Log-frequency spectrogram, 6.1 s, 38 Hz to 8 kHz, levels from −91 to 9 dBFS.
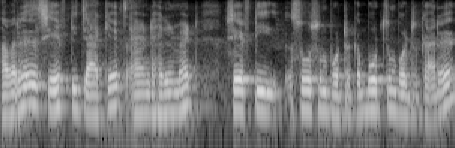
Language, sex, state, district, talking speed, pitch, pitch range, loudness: Tamil, male, Tamil Nadu, Kanyakumari, 100 wpm, 150 Hz, 135-160 Hz, -16 LUFS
